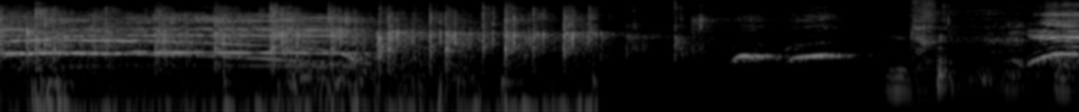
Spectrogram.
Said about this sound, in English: So who's excited? Come on, get a lot of hand clap. Amen.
